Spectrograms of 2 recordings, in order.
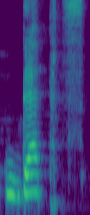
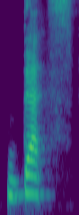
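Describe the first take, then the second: First: The word is said with a b sound. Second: The word is said with no b sound. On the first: The speaker calls it wrong. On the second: The speaker calls it right.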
